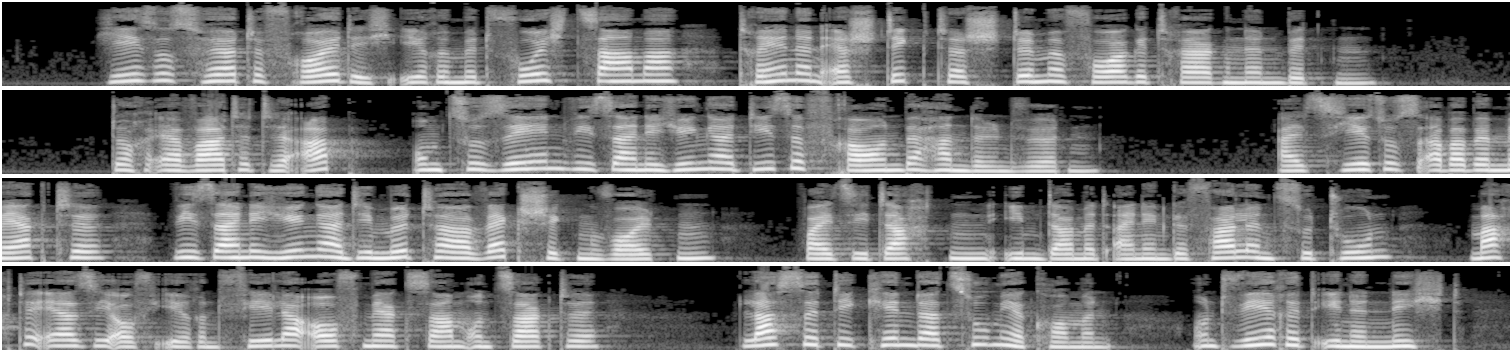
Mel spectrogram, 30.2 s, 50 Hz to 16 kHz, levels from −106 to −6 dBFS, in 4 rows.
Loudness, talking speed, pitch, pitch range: -16 LUFS, 125 wpm, 235 Hz, 220-265 Hz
